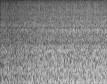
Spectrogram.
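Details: GTO wagon after RTV sealing exhaust leak: smooth even idle with steady rumble, no puffing or ticking from exhaust, finger test finds no leak; exhaust sealed and healthy.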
